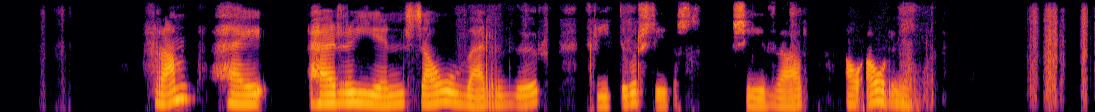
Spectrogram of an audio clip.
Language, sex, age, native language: Icelandic, female, 30-39, Icelandic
